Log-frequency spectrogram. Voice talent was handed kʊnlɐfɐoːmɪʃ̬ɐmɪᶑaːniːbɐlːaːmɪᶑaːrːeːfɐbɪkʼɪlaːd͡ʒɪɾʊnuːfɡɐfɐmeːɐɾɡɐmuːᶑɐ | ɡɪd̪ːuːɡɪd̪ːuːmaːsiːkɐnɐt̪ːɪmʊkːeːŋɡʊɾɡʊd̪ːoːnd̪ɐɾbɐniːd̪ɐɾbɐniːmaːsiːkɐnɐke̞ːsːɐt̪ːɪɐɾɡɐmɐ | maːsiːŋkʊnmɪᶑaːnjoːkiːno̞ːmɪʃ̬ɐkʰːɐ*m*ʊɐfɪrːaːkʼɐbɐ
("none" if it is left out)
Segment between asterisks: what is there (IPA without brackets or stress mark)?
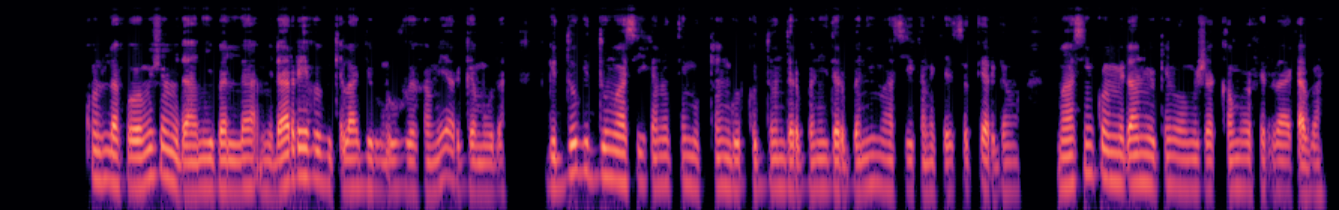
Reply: m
